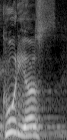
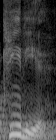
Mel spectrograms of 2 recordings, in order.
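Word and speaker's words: κύριε: Y me dice, no se dice kurios, sino Kyrie. Y yo me alegré. Pero como no sabemos griego, lo importante es lo que significa. Está escrito kurios, y aunque se pronuncie Kyrie, significa tu Señor, tu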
